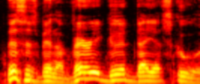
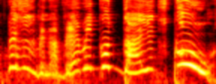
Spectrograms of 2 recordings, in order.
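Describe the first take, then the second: First: It is read in a plain, ordinary voice. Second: It is said in an imitated character voice.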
